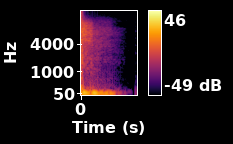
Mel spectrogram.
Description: clean bass drum sound a key, Royality free kick single hit tuned to the A note; kick drum samples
